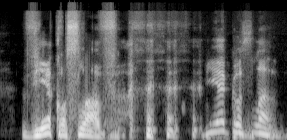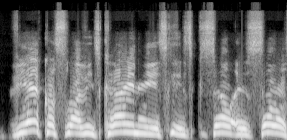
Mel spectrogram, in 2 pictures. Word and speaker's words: Vjekoslav: Vjekoslav. Vjekoslav iz Krajine, iz selo Strmen, Kordun. Americans just called him. As is typical. And would always spell it. Yeah, Vjekoslav. V-J-E-K. The J always screwed him up.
